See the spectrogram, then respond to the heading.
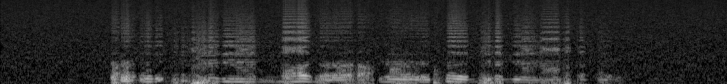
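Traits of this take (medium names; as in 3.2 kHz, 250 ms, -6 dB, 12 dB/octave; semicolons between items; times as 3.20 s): aliases and images of a low sample rate 1.3 kHz, jitter 0%; phasing stages 2, 0.33 Hz, lowest notch 480–2400 Hz; a quantiser's noise floor 8-bit, dither triangular; a shimmering, thickened sound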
